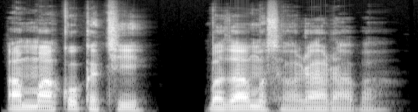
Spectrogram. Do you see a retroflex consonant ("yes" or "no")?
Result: yes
